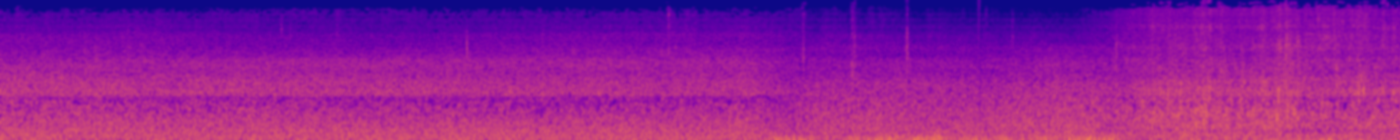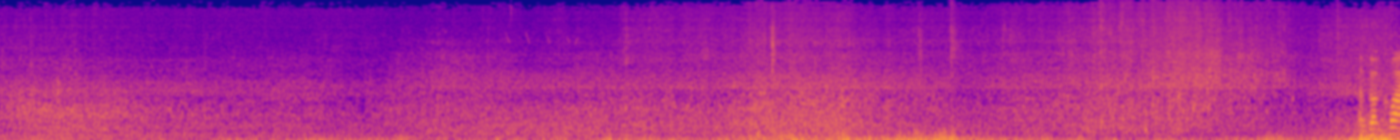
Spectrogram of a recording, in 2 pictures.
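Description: Sea waves on a rocky shore: a gentle, steady wash of lapping water at first, then from about eleven seconds in a fuller, hissing surf that swells and ebbs as waves break over the rocks.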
